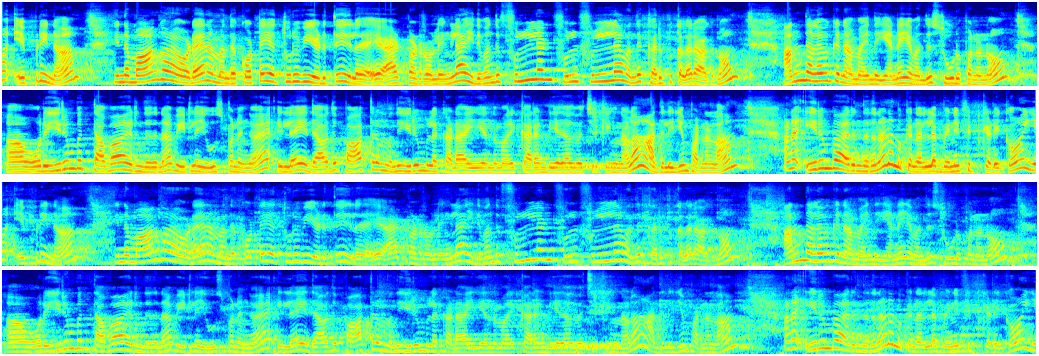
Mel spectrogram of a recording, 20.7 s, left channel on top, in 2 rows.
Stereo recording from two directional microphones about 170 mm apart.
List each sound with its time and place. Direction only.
0.0 s a woman's voice: 45° left (ahead or behind)
16.5 s a woman's voice: 45° left (ahead or behind)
